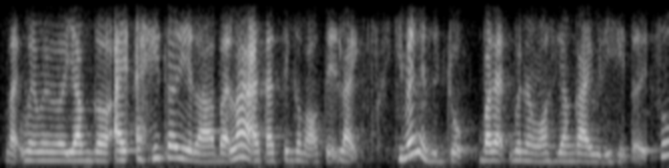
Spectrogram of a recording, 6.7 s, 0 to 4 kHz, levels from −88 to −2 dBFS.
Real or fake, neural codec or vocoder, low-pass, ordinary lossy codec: real; none; 3.6 kHz; Opus, 16 kbps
